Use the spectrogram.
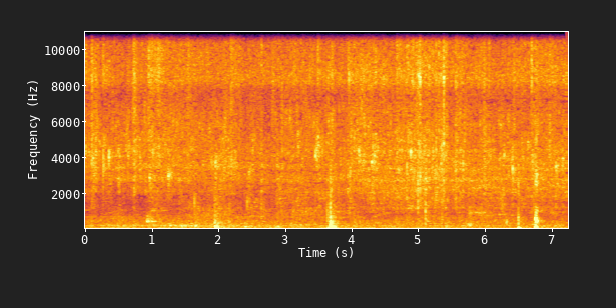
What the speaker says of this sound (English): so now the pan is hot enough. We're gonna start adding our fish.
